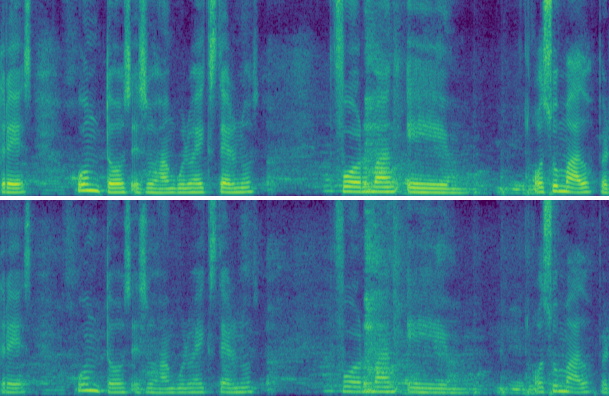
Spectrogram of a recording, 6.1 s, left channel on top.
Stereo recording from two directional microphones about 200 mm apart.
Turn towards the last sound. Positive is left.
turn(degrees=25)  # may be behind; listen again after turning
